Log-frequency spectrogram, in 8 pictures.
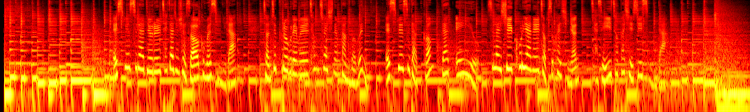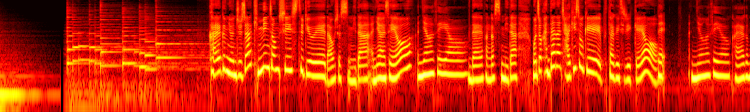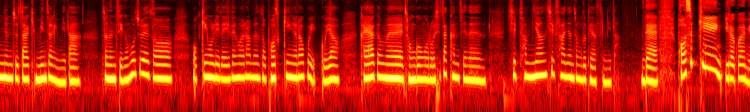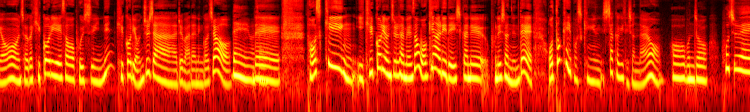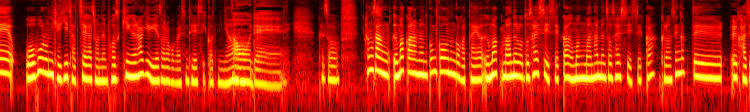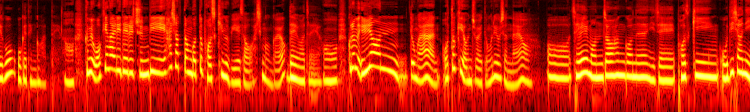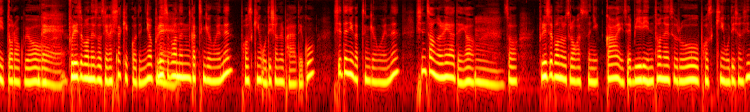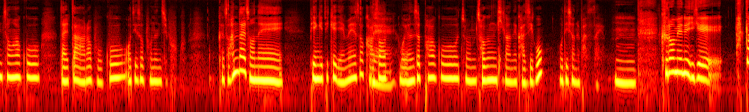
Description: Gayageum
